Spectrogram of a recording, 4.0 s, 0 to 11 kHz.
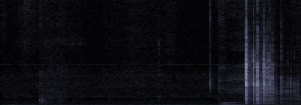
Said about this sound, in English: So that's going to be, you're going to roll 2d12, but you've already maxed out the first two dice. So you're sitting at 24 damage no matter what. So roll 2d12 right now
